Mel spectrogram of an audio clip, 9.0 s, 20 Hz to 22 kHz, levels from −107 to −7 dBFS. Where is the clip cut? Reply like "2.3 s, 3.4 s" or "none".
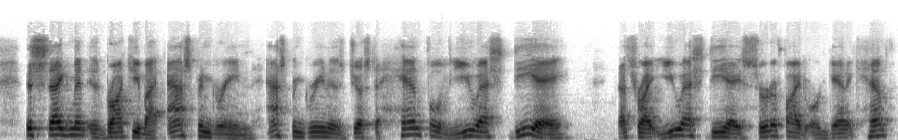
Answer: none

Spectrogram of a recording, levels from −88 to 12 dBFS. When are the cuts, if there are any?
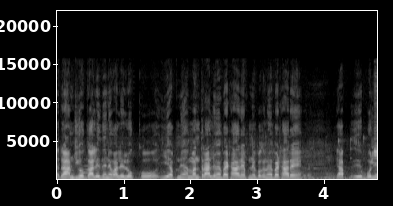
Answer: none

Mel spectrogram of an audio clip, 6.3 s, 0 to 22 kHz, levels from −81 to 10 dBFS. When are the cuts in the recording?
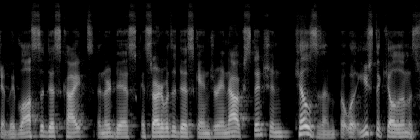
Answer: none

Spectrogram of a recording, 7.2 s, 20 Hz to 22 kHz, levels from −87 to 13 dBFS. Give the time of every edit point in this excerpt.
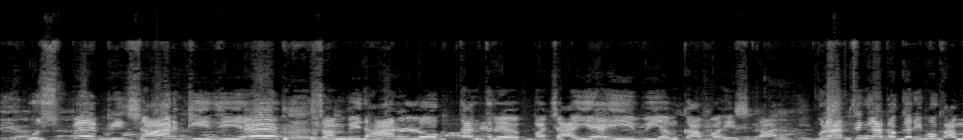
6.0 s

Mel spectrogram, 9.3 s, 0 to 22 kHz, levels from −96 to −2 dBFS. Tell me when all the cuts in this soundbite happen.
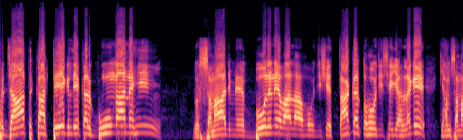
none

